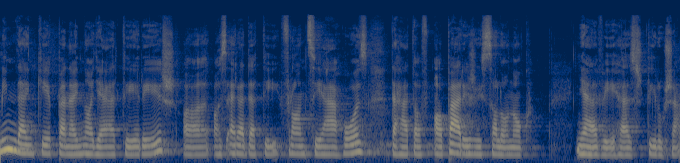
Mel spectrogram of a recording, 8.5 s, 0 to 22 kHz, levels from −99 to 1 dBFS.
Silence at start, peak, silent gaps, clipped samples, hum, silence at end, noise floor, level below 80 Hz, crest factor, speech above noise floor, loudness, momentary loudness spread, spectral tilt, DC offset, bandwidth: 0 s; -24 dBFS; none; under 0.1%; none; 0 s; -71 dBFS; -86 dBFS; 20 dB; 28 dB; -45 LUFS; 8 LU; -5 dB/octave; under 0.1%; 15.5 kHz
